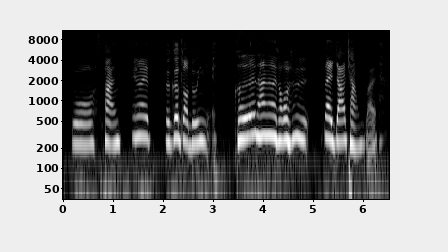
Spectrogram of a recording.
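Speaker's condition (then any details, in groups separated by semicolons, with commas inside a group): Cerebral palsy; spastic type, premature birth, stiff thighs, diagnosed at 星光医院, childhood acupuncture five-six years, herbal baths; voice described by host as very young-sounding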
